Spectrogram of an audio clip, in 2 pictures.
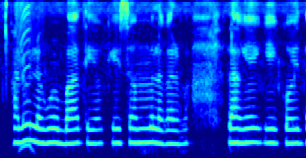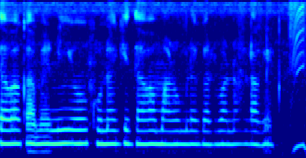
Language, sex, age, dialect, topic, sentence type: Magahi, female, 18-24, Northeastern/Surjapuri, agriculture, question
